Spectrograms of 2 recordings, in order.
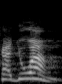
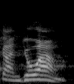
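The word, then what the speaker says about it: Kajwang: Speaker, first of all, pronounce my name properly. I'm not Gachechua. I am Kajuang, not Kanjoang.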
